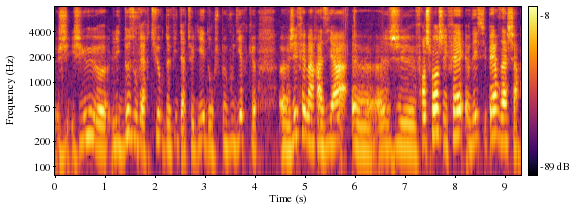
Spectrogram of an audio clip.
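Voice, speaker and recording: A woman's voice: lowish voice, a little slow. A woman chatting casually as she shows off her craft haul, talking with lots of fillers and restarts. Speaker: crafting vlogger. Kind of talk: casual show-and-tell haul.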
